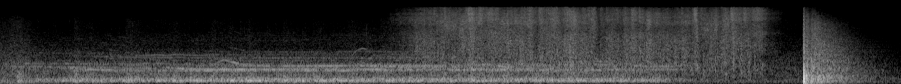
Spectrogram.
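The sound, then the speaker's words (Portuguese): Over a low rumbling hum, a small lit fuse hisses and sizzles steadily for several seconds, then a single loud explosion bursts and quickly fades. “O rei, ele, ele acende um pequeno pavio.”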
